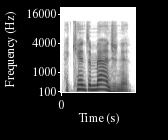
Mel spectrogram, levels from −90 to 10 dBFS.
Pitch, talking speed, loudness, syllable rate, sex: 170 Hz, 215 wpm, -16 LUFS, 7.5 syllables/s, male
